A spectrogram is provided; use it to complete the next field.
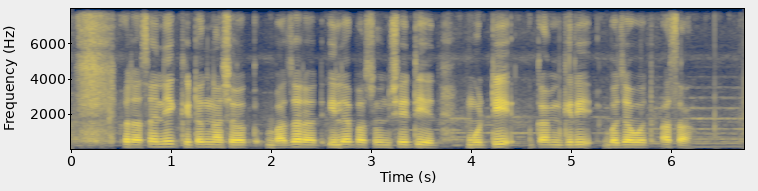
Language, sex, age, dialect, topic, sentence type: Marathi, male, 18-24, Southern Konkan, agriculture, statement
